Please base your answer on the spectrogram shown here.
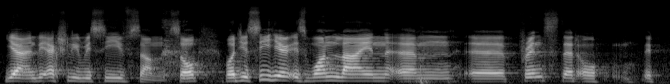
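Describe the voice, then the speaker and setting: A man in his thirties speaking haltingly as he improvises a live technical demonstration as a conference speaker. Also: fairly high pitch, fairly even intonation, pushed and bright, slight background noise. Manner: halting, improvising while working at a laptop. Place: large auditorium on stage with audience.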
